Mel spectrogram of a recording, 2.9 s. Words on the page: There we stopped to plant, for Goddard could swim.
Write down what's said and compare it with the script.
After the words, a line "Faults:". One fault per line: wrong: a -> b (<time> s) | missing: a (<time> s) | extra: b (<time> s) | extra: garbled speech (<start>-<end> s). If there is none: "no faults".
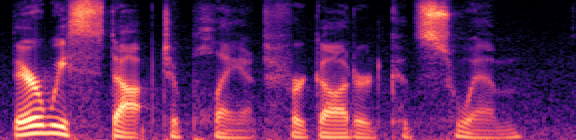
There we stopped to plant, for Goddard could swim.
Faults:
no faults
